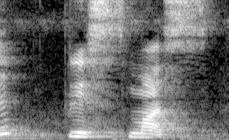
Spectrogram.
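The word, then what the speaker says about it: Christmas: इसी तरह से क्रिसमस। क्रिसमस में इस टी का उच्चारण नहीं होगा। क्रिसमस नहीं बोलेंगे क्रिसमस। यहां पर यह है यहां पर हमें यहां पर भी टी का उच्चारण नहीं होगा।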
